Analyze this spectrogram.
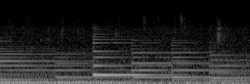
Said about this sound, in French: Ce soir, la mousson s'invite dans la nuit de la radio. Laissez-vous porter par la pluie.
